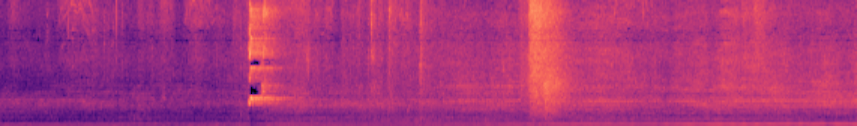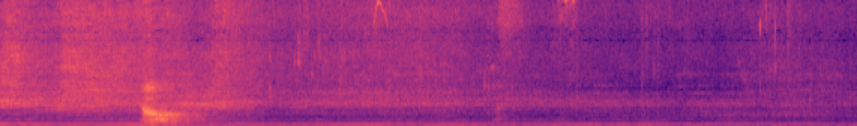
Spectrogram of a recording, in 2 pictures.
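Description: A steady low mechanical hum, like a motor running, with a sharp click about three seconds in and a short rising squeal about halfway through.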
